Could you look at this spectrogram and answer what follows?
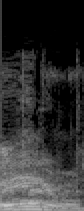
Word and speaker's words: Ingerman: Am I pronouncing it correctly, Amanda? Who was it? I put No, Sandra. Sandra Engerman. Sandra Ingerman.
